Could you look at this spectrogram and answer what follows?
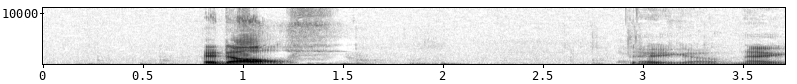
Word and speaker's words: Adolf: You're putting the wrong enunciation on the wrong syllable. Adolf.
